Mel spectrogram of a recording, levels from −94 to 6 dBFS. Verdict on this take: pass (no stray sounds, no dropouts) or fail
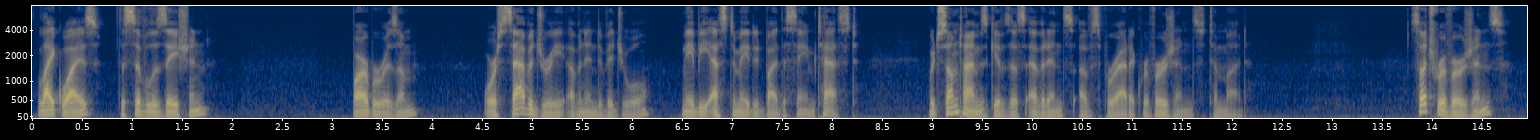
pass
